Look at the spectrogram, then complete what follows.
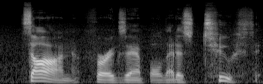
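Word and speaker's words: zan: west germanic languages however in old high german it does go to that ts sound and it's spelled with a z zaan for example that is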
